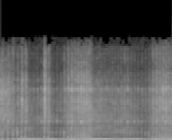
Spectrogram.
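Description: A motorcycle is kick-started by pressing a button on the handlebars and kicking down hard on the lever; its engine roars and revs, a loud, throaty low rumble whose pitch swells up and dips back down over a couple of seconds, with some rattling clatter underneath.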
